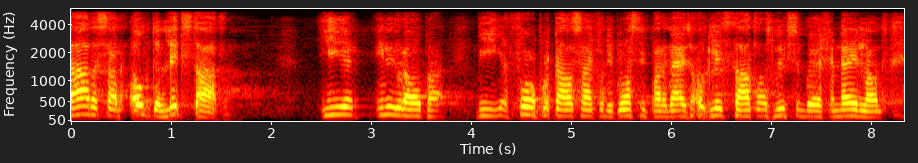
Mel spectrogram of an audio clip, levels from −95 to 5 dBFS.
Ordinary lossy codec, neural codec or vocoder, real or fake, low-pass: none; codec, 32 kHz, 1.9 kbps, SNAC; fake; 5.4 kHz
